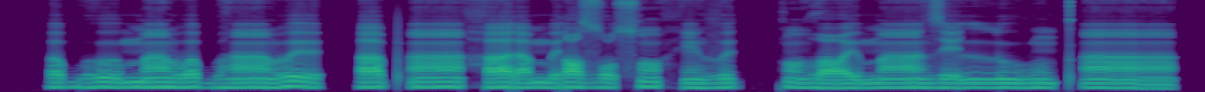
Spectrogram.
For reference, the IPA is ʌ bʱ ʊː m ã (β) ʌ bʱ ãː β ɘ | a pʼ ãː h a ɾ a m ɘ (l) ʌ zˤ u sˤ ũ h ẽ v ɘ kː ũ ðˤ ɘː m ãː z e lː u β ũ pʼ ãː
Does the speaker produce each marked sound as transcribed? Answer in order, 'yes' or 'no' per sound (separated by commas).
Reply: yes, no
